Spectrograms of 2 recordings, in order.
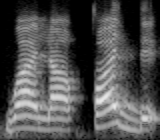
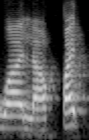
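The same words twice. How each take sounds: First: The final d has a slight bounce. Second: The final d stops flat with no bounce. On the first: The speaker calls it right. "lantunkan sedikit" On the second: The speaker calls it wrong. "Kalau kita tak lantun"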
